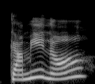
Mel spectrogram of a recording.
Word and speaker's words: camino: matters okay uh uh Camino Camino is it an oh here's the second to last double Camino Camino oh yeah yeah it obeys it yeah yeah yeah no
